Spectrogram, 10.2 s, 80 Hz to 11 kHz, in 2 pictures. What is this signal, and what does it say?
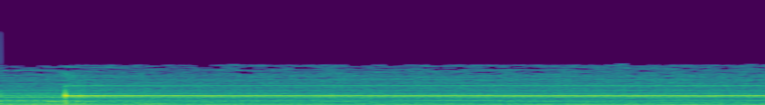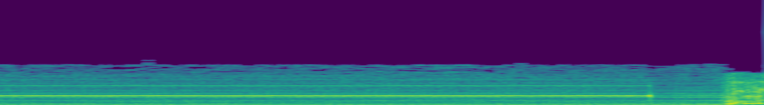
Emergency Alert System (SAME) tones (the 1050 Hz attention tone). It is heard from 0.4 to 9.2 s.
